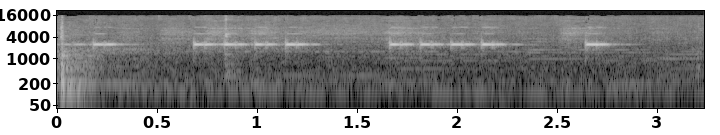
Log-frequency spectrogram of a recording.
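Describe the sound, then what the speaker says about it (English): A kitchen timer beeps in a home kitchen, repeating short high-pitched beeps in quick groups with brief gaps, fairly faint against quiet room noise. "My timer."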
